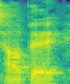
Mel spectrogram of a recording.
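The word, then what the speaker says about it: rapé: as rape as well it's actually um spelled with r but it's pronounced with h so correct pronunciation is hape um and there are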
